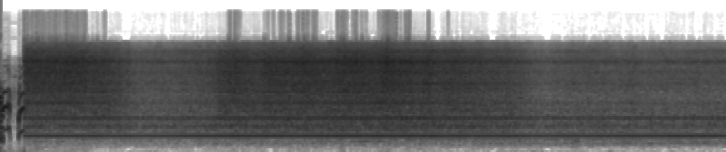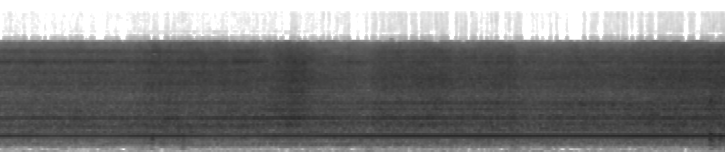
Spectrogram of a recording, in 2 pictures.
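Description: Canister vacuum cleaner running: a steady motor whine over rushing air, swelling and easing slightly as the nozzle is worked over sofa upholstery.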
